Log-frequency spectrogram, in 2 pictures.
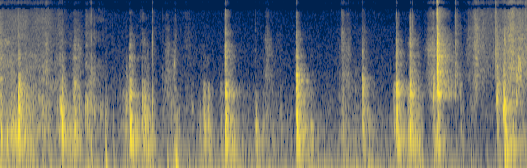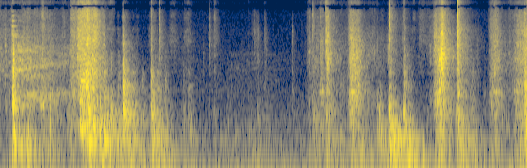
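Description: Irregular light plastic clicks and taps with rubbing from hands fitting cable plugs into a manifold controller and pressing thermal actuators onto the manifold valves, which are not clipping on smoothly. A longer rustle of handling comes about halfway, then a short lull before more clicks near the end.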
